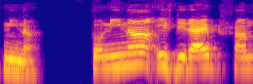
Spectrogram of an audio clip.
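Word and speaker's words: GNINA: see it is written G Nina but the pronunciation of the tool is Nina so we do not pronounce it g Nina it is just Nina so Nina is derived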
